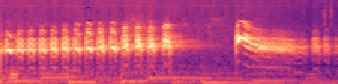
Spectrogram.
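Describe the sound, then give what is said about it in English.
Australian birds calling: a quick, rhythmic run of bright chirps for over a second, then a short pause and a louder, harsher descending squawk trailing into softer chirping, clear with no talking. “Australia is home to a lot of really interesting birds. We have screamers and cluckers and, you know, they make all sorts of crazy little sounds.”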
